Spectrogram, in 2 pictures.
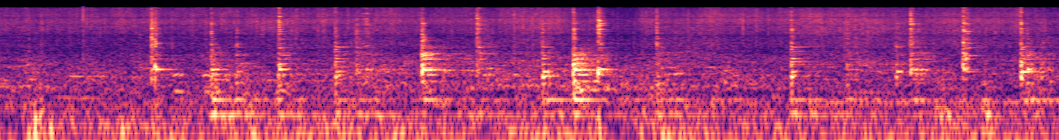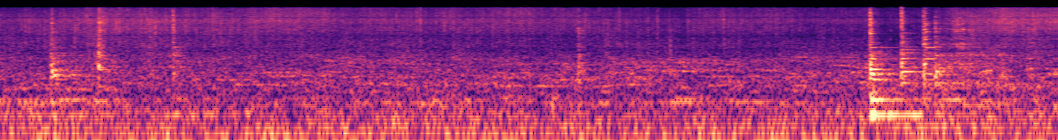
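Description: Batter and oil sizzling on a hot street-stall griddle as a mussel pancake fries, a steady hiss. Metal spatula clicks and scrapes come in quick clusters, loudest in the first half and again near the end.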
